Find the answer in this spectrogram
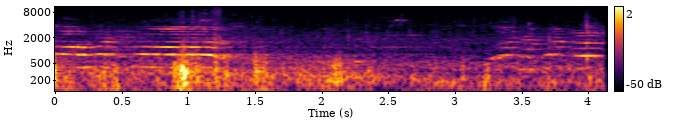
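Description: Several drawn-out shouts and calls from men in the street over the low, steady running of an armoured vehicle's engine, with one loud thump about a second in.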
